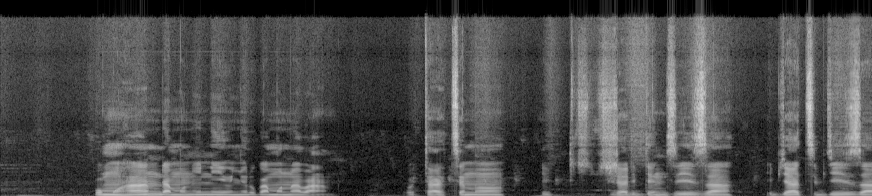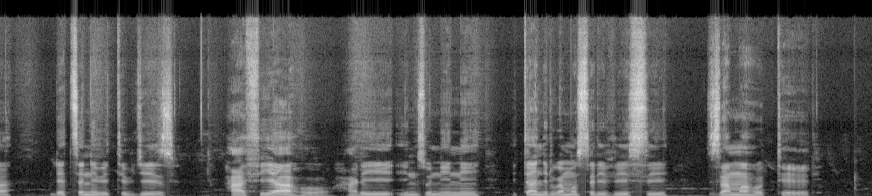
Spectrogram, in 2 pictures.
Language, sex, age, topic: Kinyarwanda, male, 18-24, government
